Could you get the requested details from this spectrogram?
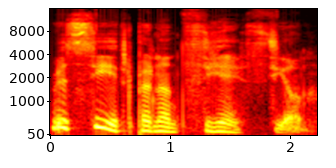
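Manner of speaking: slow, plummy received pronunciation; RP accent. Shown as a demonstration. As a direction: stretch it out like the BBC. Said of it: "R P".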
